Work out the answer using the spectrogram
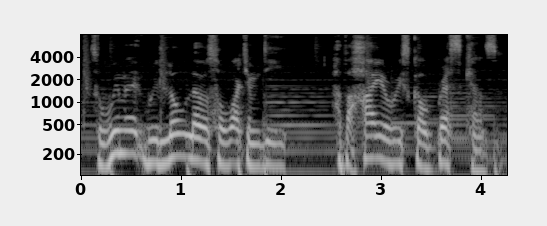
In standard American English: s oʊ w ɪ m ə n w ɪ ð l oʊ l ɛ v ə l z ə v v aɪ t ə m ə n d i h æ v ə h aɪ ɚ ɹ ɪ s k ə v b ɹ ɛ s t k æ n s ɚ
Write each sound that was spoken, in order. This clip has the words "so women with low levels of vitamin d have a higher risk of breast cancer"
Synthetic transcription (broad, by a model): s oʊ w ɪ m ə n w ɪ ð l oʊ l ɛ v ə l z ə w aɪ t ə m d i h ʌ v ə h aɪ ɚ ɹ ɪ s k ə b ɹ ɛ s k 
